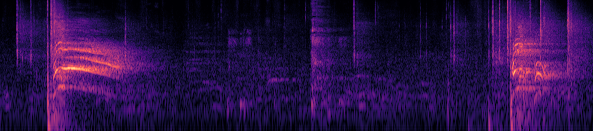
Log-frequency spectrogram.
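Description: Kendo fighters, adult men, shout drawn-out battle cries in an echoing hall.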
